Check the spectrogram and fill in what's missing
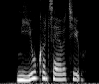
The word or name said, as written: neokonservativ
